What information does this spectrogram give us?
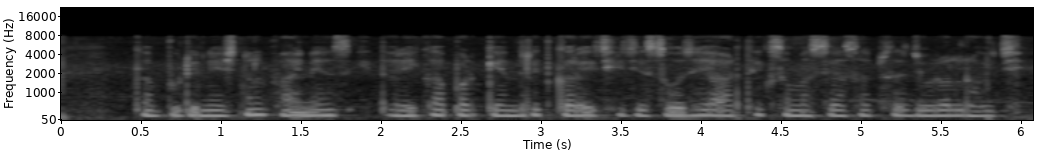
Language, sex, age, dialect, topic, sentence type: Magahi, male, 41-45, Western, banking, statement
